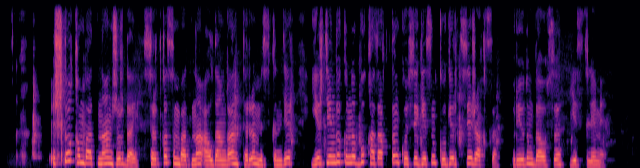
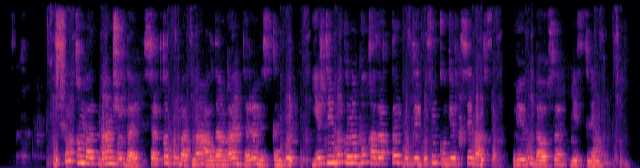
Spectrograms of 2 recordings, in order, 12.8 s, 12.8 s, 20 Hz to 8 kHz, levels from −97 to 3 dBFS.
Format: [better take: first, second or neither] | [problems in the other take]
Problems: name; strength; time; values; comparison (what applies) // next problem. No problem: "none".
first | noise reduction (neural separator model SepFormer DNS4)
